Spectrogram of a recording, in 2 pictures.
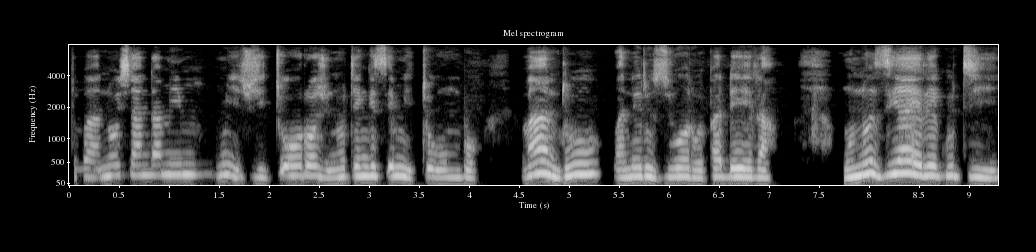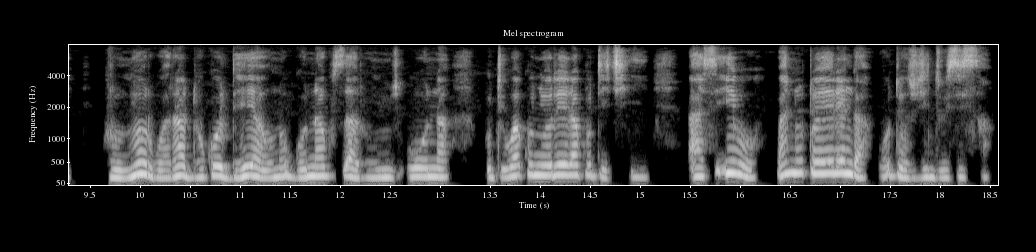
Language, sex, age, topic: Ndau, female, 25-35, health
